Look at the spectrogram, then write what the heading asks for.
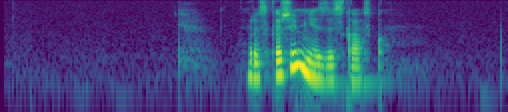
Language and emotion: Russian, neutral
